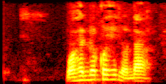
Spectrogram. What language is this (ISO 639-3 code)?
ben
